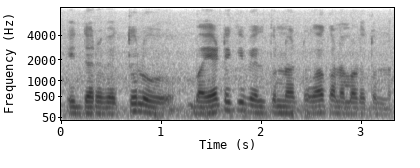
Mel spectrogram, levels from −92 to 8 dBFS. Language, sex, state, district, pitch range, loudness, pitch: Telugu, male, Telangana, Hyderabad, 120-135 Hz, -19 LUFS, 125 Hz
